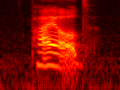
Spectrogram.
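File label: "piled", American English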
